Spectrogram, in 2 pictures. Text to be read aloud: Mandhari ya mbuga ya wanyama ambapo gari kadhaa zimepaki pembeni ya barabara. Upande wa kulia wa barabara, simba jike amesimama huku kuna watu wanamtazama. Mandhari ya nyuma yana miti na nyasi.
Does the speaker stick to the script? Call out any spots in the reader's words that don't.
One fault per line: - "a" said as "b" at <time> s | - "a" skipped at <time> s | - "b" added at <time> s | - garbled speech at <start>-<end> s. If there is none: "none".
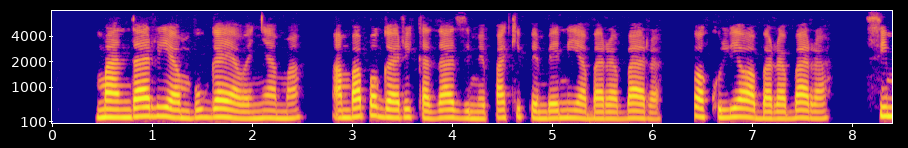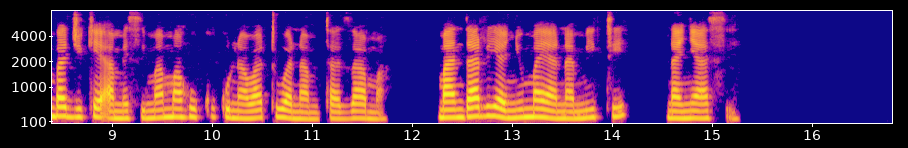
- "Upande" skipped at 6.1 s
